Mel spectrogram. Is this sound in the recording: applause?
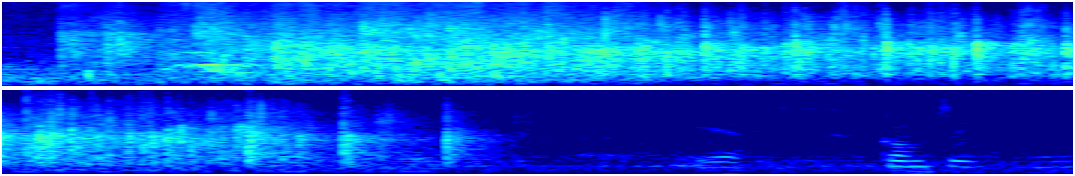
yes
